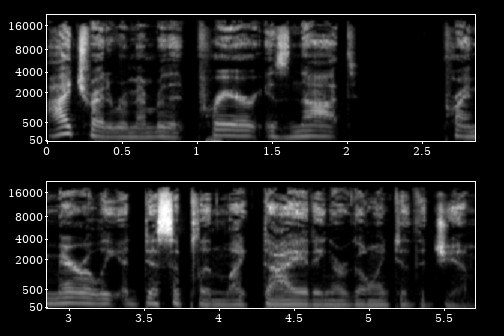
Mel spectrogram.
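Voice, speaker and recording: The recording is very clean, with a silent background. A man speaks in a normal speaking voice with ordinary pitch variation. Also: medium pitch for a man, moderate pace. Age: 40s. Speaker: pastor. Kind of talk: spoken reflection.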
